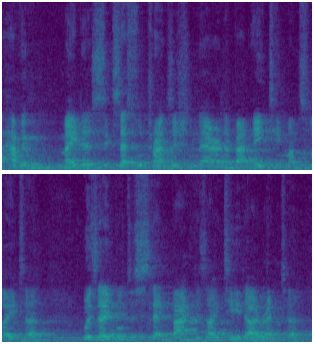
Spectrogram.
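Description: A British man from the UK in his forties giving a conference talk in a hotel meeting room, conversational, with frequent fillers and restarts. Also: lowish voice. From United Kingdom. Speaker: conference speaker. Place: hotel meeting room, indoors, medium size. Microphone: room mic from a distance. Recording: echoey room, distant mic, noisy.

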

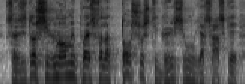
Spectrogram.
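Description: A swooping, husky, fussy pastor. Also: male voice, a little high, sing-song. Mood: effusive. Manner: effusive, sermonizing, stammering when flustered. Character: fussy, naive, pompous middle-aged pastor, easily flustered. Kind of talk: radio theatre acting.

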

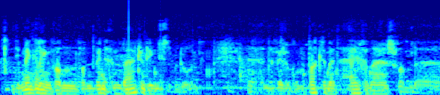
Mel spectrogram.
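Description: An actor playing a resentful, stubborn office inspector in a radio play. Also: male voice, low-pitched, fast talker. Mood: defiant. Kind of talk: radio play acting, conversational. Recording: dull vintage radio play recording.

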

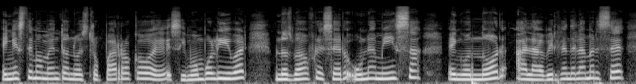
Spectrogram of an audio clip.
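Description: A woman's voice: sits high, smooth, dry recording. Middle-aged woman talking into a reporter mic outside, earnest, stops and restarts a lot, clean dry sound. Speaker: community organizer. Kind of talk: on-camera interview answers. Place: outdoors at a military base event. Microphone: handheld reporter microphone.

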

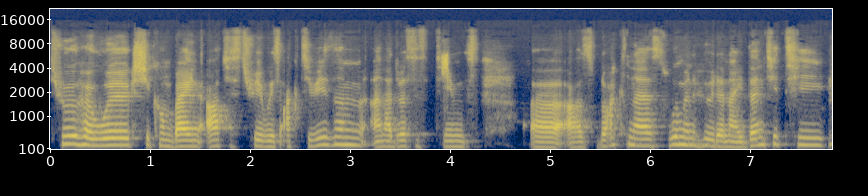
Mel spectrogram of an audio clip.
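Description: A woman moderates an online panel, her voice a little lower than most. She introduces the next guest through a laptop microphone, often repeating words before she finds the next one. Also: measured pace, dark tone. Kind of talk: introducing a guest on a video call. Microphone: laptop mic on a video call.

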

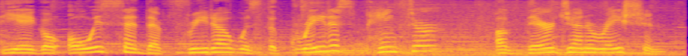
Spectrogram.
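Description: A middle-aged woman narrating a children's storybook in a gentle, measured way, softening her voice at tender moments. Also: medium pitch, lively intonation. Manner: gentle, measured storytelling with soft dips in volume. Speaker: audiobook narrator. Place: recording studio. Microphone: close studio microphone. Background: background music.

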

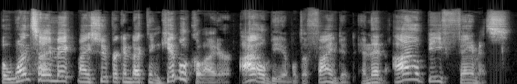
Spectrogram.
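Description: A man voicing an eager, scheming female pet dog who argues excitedly about physics in a storybook reading. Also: high-pitched, brisk, slightly rough, voice pushed up, heavily acted. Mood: insistent. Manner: excitable, argumentative.

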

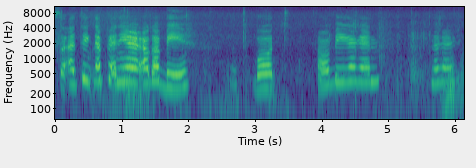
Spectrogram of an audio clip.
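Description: Young Jamaican woman, high and bouncy, easygoing teasing vlogger, taking her time. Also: a little slow, heavy background noise. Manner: playful teasing, lots of laughing. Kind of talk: casual vlog chat. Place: outdoors on a grassy rural farm.

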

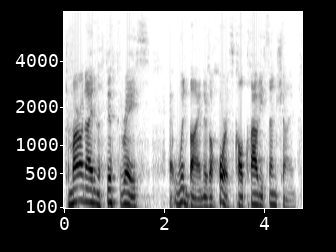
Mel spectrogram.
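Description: A man's voice: medium pitch, lively intonation, moderate pace, husky, dull audio, voice pushed up. A man voicing a brash, undaunted schoolboy in a children's storybook, eagerly persuasive and respectful. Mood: eager pitching.

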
